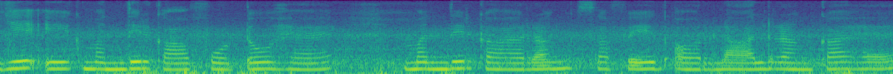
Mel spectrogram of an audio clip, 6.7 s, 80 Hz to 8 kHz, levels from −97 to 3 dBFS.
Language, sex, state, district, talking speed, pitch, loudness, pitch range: Hindi, female, Bihar, Vaishali, 135 wpm, 220 Hz, -16 LUFS, 205-225 Hz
